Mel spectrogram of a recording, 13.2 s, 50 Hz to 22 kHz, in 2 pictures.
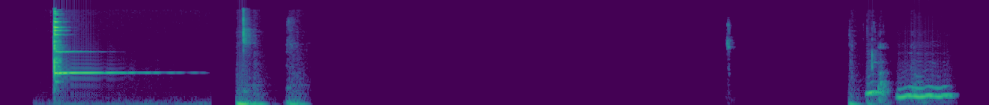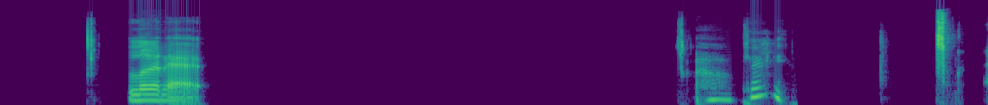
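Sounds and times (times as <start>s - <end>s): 
glasses clinking in a toast: 0.4s - 1.3s
speech: 7.4s - 8.0s, 11.2s - 11.9s.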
